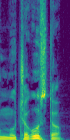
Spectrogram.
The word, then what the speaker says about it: mucho gusto: benido orena nice to meet you translates to Mucho Gusto sorry is loo excuse me when begging pardon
